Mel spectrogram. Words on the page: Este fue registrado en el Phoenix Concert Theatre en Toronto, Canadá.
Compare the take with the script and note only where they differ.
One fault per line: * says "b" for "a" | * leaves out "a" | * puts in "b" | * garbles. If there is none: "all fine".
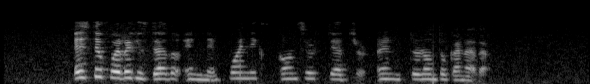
all fine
